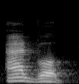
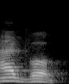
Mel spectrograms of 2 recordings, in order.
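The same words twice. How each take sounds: First: The d sound is clearly pronounced in the word. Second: The same.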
